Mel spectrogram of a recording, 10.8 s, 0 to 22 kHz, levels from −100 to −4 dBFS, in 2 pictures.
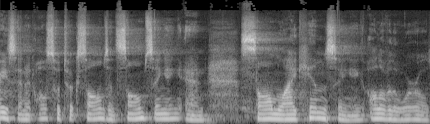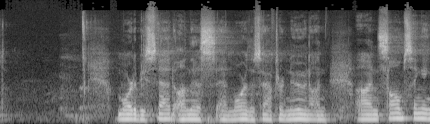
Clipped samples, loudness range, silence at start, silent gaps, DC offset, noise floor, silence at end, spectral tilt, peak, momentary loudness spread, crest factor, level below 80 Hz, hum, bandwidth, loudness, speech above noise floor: under 0.1%; 6 LU; 0 s; none; under 0.1%; -56 dBFS; 0 s; -3 dB/octave; -4 dBFS; 14 LU; 22 dB; -60 dBFS; none; over 20 kHz; -23 LUFS; 31 dB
